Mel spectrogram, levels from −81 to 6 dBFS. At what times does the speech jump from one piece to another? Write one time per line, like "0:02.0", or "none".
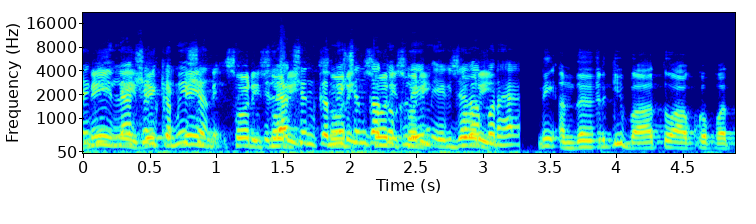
0:03.3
